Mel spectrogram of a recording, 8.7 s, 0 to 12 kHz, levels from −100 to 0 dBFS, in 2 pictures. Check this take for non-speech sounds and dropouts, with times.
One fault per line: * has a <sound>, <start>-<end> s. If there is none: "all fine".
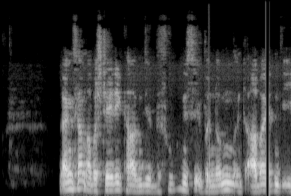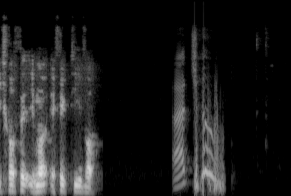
* has a dropout, 4.0-4.0 s
* has a sneeze, 6.9-7.8 s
